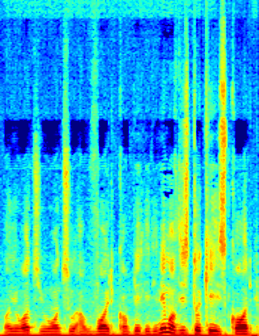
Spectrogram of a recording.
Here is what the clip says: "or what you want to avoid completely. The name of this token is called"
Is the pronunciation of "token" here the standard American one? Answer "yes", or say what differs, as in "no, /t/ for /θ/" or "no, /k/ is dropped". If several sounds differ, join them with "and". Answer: no, /n/ is dropped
